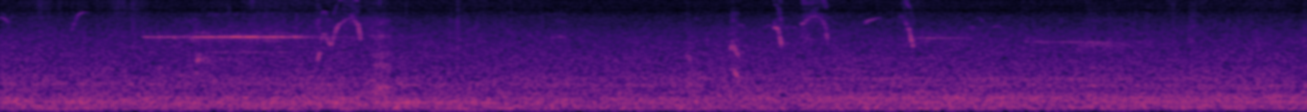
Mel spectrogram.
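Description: Birds calling in the background: a short high whistle about a second in and several quick, high rising-and-falling chirps around the middle, over a steady outdoor hiss.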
